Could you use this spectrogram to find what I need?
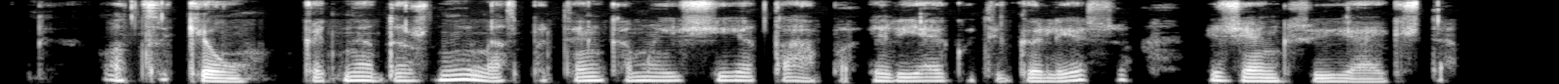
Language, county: Lithuanian, Kaunas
